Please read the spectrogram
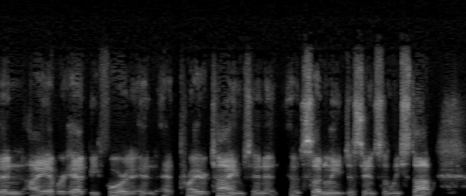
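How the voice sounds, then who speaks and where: This man has an unremarkable speaking voice at a medium pitch, recorded with a dry, close sound and no echo. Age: 60s. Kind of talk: interview about personal experiences.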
